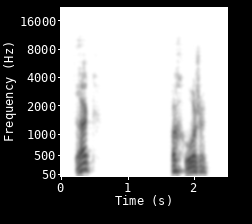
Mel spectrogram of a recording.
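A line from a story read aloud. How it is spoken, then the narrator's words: Gloomy. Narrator (Russian): мрачно сказал Моран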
